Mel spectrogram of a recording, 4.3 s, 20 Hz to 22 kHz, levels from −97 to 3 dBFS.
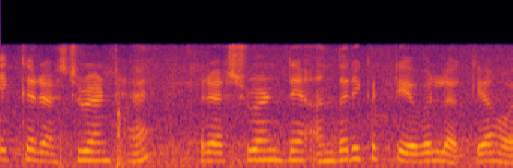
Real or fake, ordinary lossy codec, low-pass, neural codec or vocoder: real; none; 7.2 kHz; none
